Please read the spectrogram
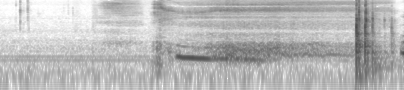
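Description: A person making a long, breathy, hissing sound by mouth for about two seconds, with a short low voiced note near its start. It is followed by a few sharp clicks of plastic toy pieces knocking together, the loudest sound, near the end.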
